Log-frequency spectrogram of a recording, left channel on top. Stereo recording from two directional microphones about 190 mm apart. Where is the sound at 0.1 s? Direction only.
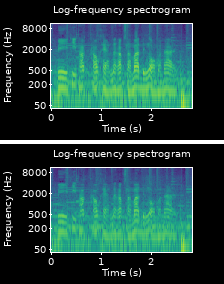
15° left (ahead or behind).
